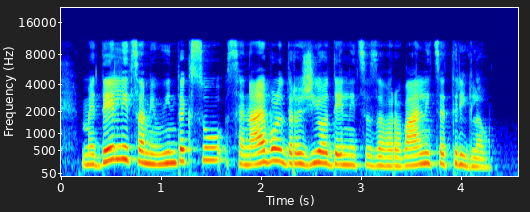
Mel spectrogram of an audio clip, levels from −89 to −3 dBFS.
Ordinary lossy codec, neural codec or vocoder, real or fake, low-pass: none; none; real; 10.8 kHz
